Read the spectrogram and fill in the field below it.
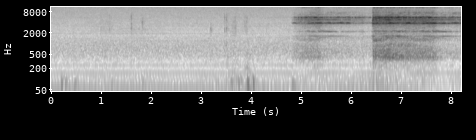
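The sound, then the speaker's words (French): A telephone in an office rings with a bright, buzzing bell tone that starts partway through after a quiet stretch of faint ticks, then jumps louder and continues steadily to the end. No one speaks. “Téléphone sonne.”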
